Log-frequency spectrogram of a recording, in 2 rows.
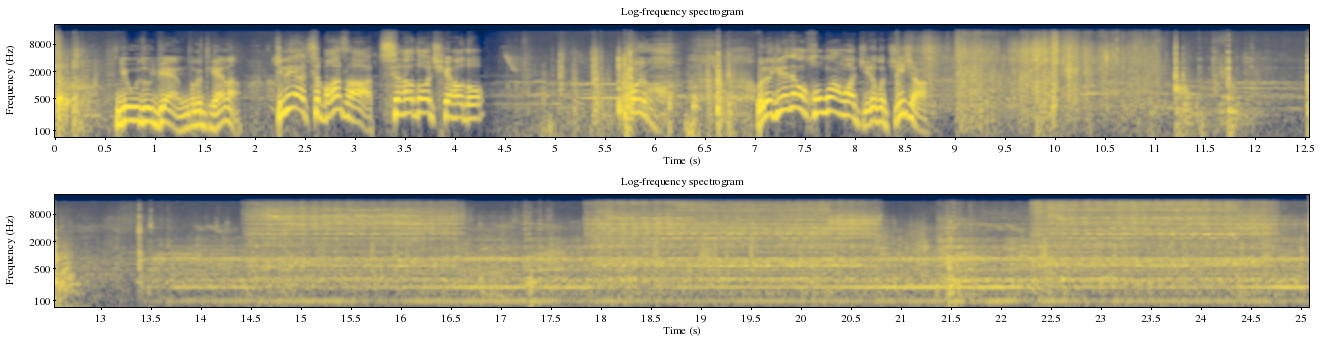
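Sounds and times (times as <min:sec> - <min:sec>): meat slicer motor humming: 0:13.4 - 0:25.0.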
